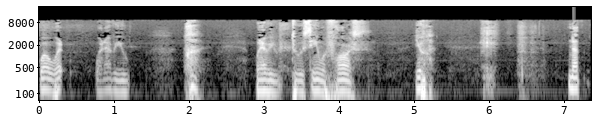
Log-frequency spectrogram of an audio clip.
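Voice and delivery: low, halting, mumbled impersonation; Forrest Whitaker. Acted. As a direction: stall and restart in a low voice. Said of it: "What does, uh, Forrest have to say".

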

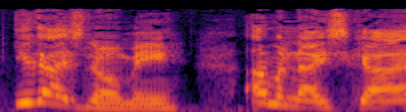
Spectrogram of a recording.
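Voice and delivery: ordinary talk, nothing marked

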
